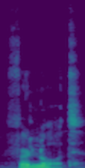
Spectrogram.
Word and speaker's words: förlåt: So let's hear these three sounds again, - "På". - "På". - "Dåligt". - "Förlåt". Okay. So it's a longer 'å' sound for all of these.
